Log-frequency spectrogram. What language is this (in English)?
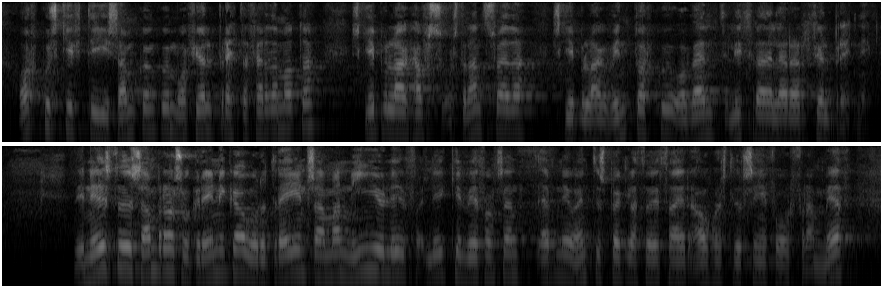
Icelandic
